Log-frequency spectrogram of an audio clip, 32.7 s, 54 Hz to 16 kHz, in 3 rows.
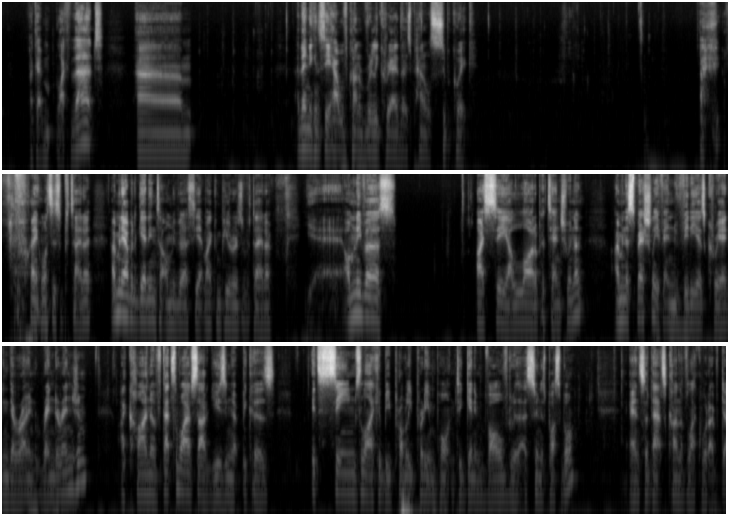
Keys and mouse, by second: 16.6-18.6 drag, 18.6-32.6 middle drag, 19.1 g, 21.0 Delete, 30.3 Tab, 30.7 2, 31.5 click, 31.8 shift+click.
